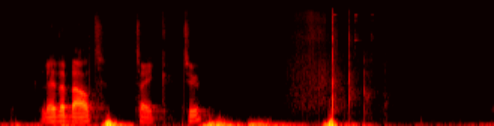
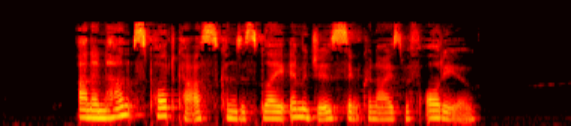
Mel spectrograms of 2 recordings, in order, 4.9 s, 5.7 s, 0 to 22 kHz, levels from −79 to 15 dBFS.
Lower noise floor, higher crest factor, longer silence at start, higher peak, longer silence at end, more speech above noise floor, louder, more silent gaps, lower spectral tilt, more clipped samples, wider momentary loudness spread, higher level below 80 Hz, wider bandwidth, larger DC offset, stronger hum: second, -67 dBFS vs -75 dBFS; about the same, 22 dB vs 22 dB; second, 0.1 s vs 0.8 s; second, -10 dBFS vs 0 dBFS; first, 1.25 s vs 0.95 s; second, 36 dB vs 54 dB; second, -36 LUFS vs -20 LUFS; neither; first, -6.5 dB/octave vs -3.5 dB/octave; neither; first, 21 LU vs 10 LU; first, -36 dBFS vs -62 dBFS; first, 15.5 kHz vs 11.5 kHz; neither; neither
